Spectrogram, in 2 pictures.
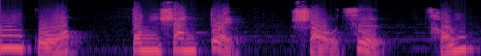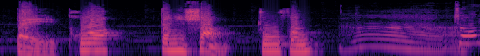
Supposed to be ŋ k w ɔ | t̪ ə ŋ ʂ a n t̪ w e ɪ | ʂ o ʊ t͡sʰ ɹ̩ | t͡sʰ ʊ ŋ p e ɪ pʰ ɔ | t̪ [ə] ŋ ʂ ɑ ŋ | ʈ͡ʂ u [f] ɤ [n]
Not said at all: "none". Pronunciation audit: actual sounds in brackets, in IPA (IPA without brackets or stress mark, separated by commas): ə, f, ŋ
